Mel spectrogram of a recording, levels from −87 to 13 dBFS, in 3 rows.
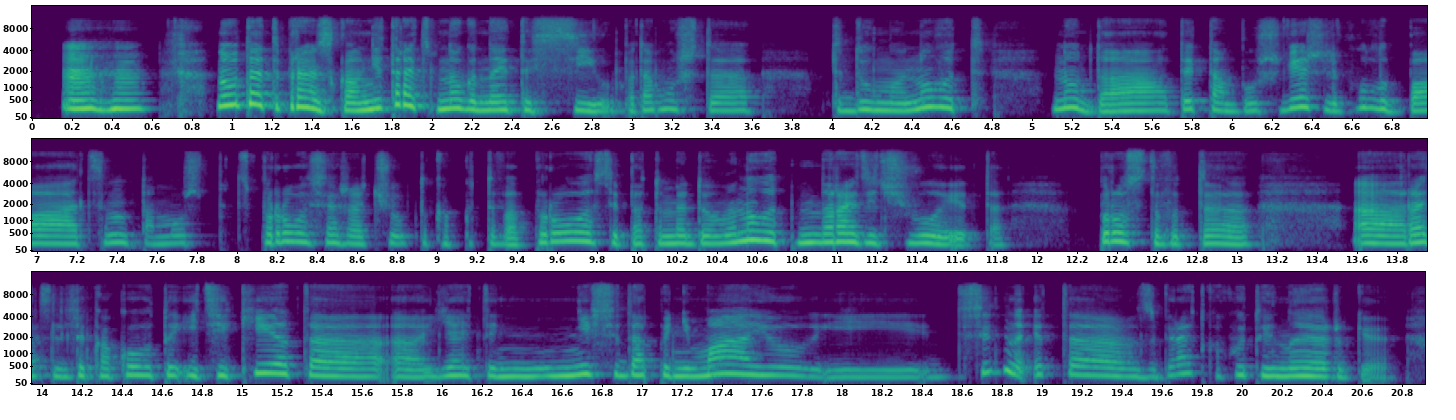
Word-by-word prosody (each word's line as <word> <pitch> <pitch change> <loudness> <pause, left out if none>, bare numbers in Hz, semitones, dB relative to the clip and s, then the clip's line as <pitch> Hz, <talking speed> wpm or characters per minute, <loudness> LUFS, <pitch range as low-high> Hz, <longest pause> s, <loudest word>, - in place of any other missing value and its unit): Мгм. 255 0 +6 0.3
Ну 335 - +8
вот 365 - +5
да, 380 - +9
ты - - -3
правильно 300 -6 +7
сказала: 215 0 +3
"Не 255 - +7
трать 335 -7 +3
много 250 -1 +5
на 220 +1 +4
это 220 -1 -1
сил". 210 -2 -3
Потому 220 +5 -5
что 210 -2 -6 0.3
ты 205 - -8
думаю: 210 -1 0
"Ну 285 +6 +3
вот, 285 -2 -2 0.3
ну 275 +3 +3
да, 205 +1 0
ты 240 +4 -2
там 215 -6 -4
будешь 200 +1 -7
вежливо 240 -6 -1
улыбаться, 205 -1 -1
ну 235 - -3
там, 200 -2 -11
может 215 0 -11
быть, - - -24
спросишь 240 -2 -3
о 200 - -2
чём-то, 205 +1 -10
какой-то 200 0 -12
вопрос". 240 +7 -1
И - - -1
потом 205 +1 -3
я 215 - +1
думаю: 210 +3 0
"Ну 300 - +7
вот 265 -4 +1
н 235 +1 +2
ради 245 -3 +4
чего 220 -1 -2
это?" 170 -1 -6 0.4
Просто 255 -4 +1
вот, 200 0 -8
э, 195 -2 -1 0.5
а, 215 -1 +2
ради 230 -2 0
для 225 +3 -4
какого-то 235 +2 -2
этикета, 225 -2 0
э, 200 -1 -2
я 230 +3 -1
это 225 -1 -4
н 210 +2 +1
не 270 +2 +3
всегда 245 -2 -2
понимаю, 240 0 0
и, 190 0 -8
действительно, 320 - -3
это 245 -3 -3
забирает 250 +10 -7
какую-то 235 +1 -6
энергию. 215 -2 -1
220 Hz, 190 wpm, -23 LUFS, 205-245 Hz, 0.5 s, да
